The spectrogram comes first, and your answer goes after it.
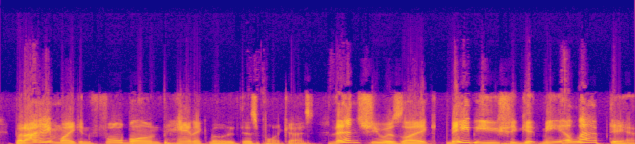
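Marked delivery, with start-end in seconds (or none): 4.4-6.3 put-on Southern accent. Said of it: "she had a southern accent".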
